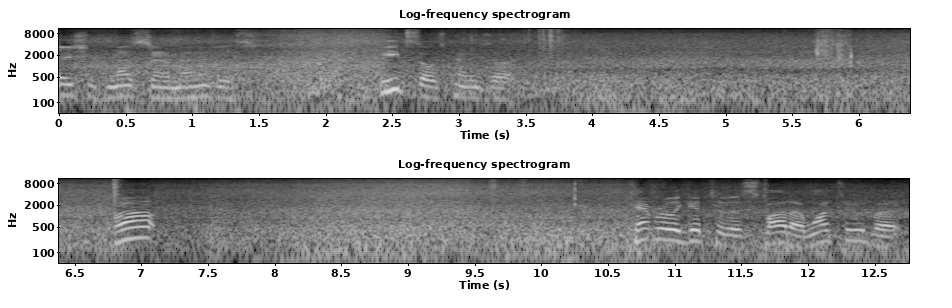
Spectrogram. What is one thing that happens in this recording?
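Small waves wash up onto a sandy shore and foam as they pull back.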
